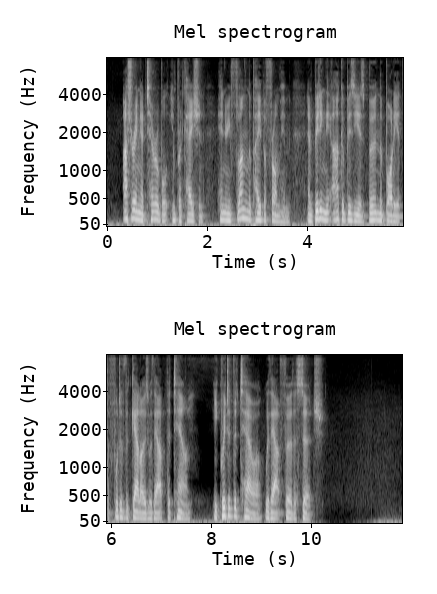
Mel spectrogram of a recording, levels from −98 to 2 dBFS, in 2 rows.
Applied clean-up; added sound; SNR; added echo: neural mask model Resemble Enhance denoiser.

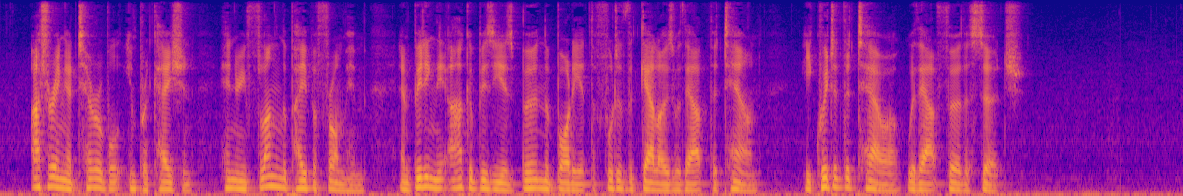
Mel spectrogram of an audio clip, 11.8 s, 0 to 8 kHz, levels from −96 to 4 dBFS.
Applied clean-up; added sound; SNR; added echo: none; none; none; none.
